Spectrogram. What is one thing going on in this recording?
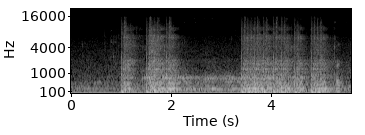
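A nail gun fires in short bursts.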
